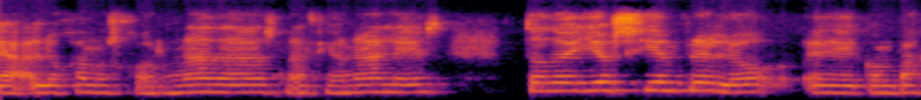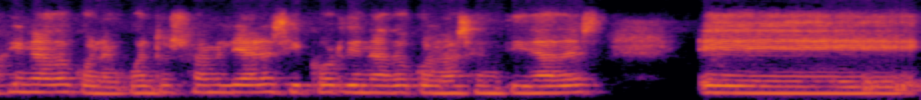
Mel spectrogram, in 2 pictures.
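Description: A woman's voice: mid-range voice, warm tone, slight background noise. Woman from on a dull video call. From Spain. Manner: hesitant, many fillers and restarts. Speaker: conference speaker. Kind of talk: online presentation talk. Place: room indoors, video call.

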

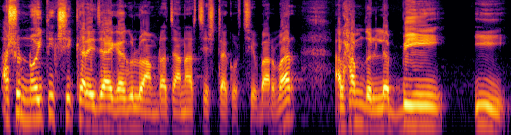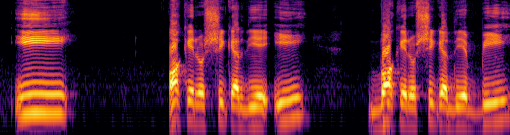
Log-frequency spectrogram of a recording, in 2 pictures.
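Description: A man's voice: medium pitch, fairly quick, pauses often. A man teaching a recorded Quran reading lesson, explaining letters and vowel marks step by step and putting questions to his students. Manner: patient, step-by-step explaining, asks questions of learners.

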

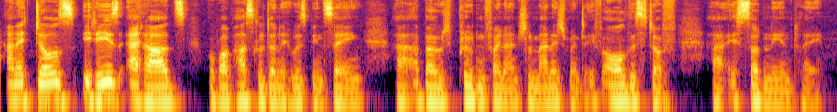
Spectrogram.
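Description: An Irish man, a political correspondent, giving measured, hedging analysis in a news podcast. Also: mid-range voice, steady tone, warm tone. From Ireland. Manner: measured, hedging, thinks aloud.

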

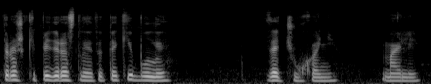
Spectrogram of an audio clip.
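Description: A woman leads a relaxed, unscripted walk through a vegetable garden and greenhouse, using short, homely phrases loaded with diminutives. She speaks Ukrainian-accented surzhyk with Russian-influenced words. Her voice is on the low side and a little mellow, with a level tone and normal speed.

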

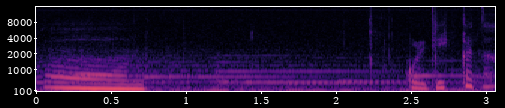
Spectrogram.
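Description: A woman's voice: mid-range voice, measured pace, mellow, faint music behind. A woman from Japan streaming a horror game, thinking aloud to herself, nervous and easily startled. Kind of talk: casual horror game let's play commentary.

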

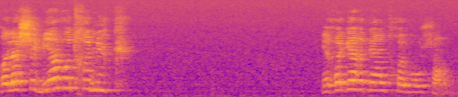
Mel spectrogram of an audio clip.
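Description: A middle-aged woman leading a gentle seated exercise class from her attic room at home, with calm, encouraging and folksy cues. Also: high voice, takes it slowly. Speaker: gentle gym instructor. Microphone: far camera. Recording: echoey room from far off.

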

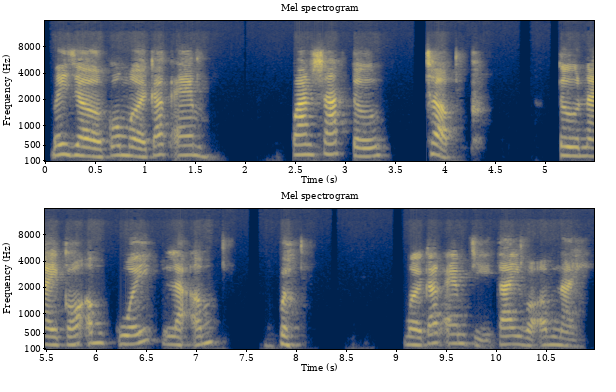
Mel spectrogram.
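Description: A woman teaching an English lesson to young children, speaking slowly and patiently and repeating each word for the class to echo. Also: a little high, dull audio. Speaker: primary school English teacher.

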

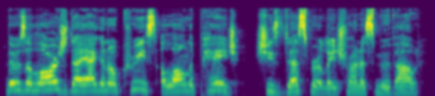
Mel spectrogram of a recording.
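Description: A woman hosts a let's play, reading a visual novel aloud with playful, expressive, casual commentary. Her voice sits a little high and sounds brisk and smooth.

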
